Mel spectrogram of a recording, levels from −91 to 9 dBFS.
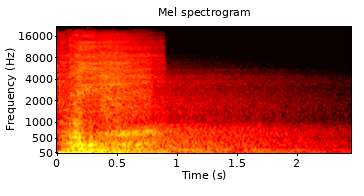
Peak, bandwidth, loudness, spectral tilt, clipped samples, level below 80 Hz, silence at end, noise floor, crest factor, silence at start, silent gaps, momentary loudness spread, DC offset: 0 dBFS; 19.5 kHz; -18 LUFS; -4.5 dB/octave; under 0.1%; -22 dBFS; 0.75 s; -46 dBFS; 18 dB; 0 s; none; 25 LU; under 0.1%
